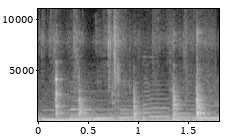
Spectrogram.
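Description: Semolina and yogurt stirred in a bowl for an eggless mawa suji cake: a spoon scraping and tapping against the bowl in a steady rhythm, close, with a soft hum underneath.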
